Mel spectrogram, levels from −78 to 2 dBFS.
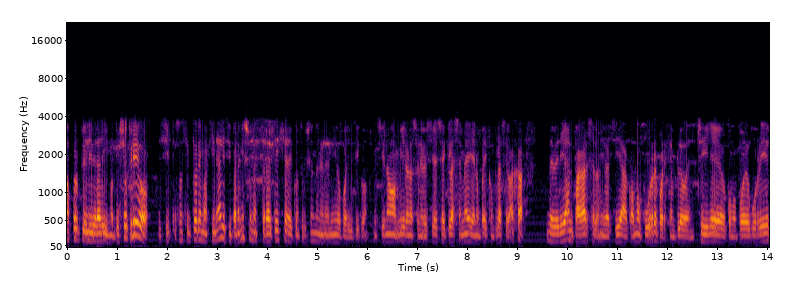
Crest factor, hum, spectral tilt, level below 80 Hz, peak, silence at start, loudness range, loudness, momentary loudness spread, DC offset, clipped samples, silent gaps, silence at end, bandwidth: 20 dB; none; -8.5 dB/octave; -74 dBFS; -4 dBFS; 0 s; 4 LU; -24 LUFS; 14 LU; under 0.1%; under 0.1%; none; 0 s; 4.1 kHz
